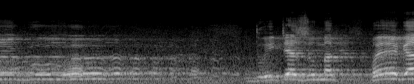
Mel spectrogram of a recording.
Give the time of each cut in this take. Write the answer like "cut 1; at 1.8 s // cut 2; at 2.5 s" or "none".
cut 1; at 2.2 s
